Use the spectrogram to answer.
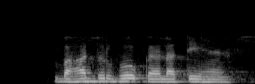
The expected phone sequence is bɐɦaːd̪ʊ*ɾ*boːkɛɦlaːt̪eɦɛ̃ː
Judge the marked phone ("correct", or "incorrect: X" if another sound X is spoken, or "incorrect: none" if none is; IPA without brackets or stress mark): correct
